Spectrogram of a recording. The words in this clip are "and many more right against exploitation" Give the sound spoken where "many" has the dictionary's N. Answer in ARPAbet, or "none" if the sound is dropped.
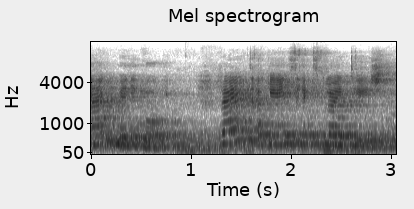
L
